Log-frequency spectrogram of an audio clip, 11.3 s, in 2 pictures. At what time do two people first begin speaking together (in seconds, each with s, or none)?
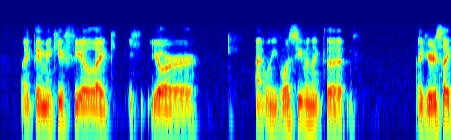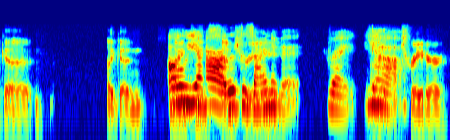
7.8 s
